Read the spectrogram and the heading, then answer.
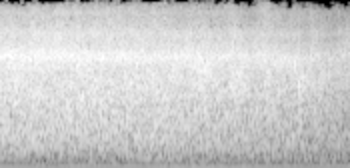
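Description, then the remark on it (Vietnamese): An audience applauding to greet a fellow member: a dense, steady wash of many hands clapping at once, loud and continuous for a few seconds before easing off slightly at the end, with no voices. “Chúng ta cho một tràng pháo tay chào người anh em này.”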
